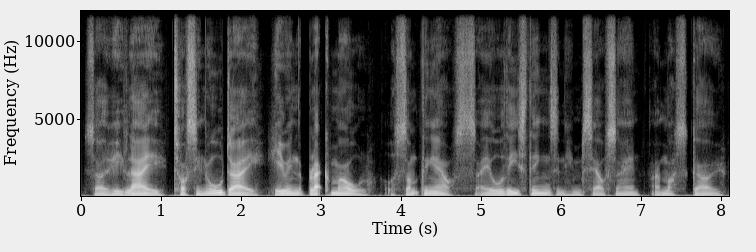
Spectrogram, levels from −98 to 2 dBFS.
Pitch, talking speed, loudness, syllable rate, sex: 90 Hz, 170 wpm, -21 LUFS, 4.0 syllables/s, male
